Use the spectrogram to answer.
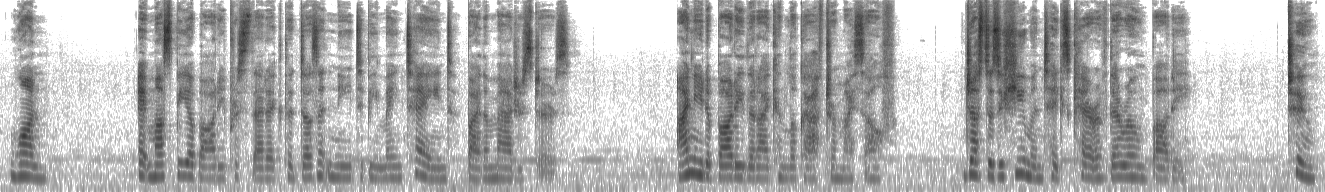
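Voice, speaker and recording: A woman plays a firm, guarded female cyborg warrior in game dialogue. She speaks seriously and with measured resolve at a medium pitch, with a faint rumbling noise behind her. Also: close to an everyday voice. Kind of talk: dramatic video game dialogue.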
